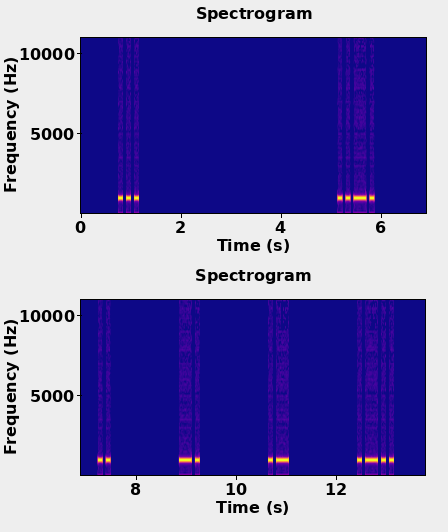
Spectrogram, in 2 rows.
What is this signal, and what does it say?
Morse code, heard as a keyed tone, about 15 wpm, spaced as for 5 wpm, 1000 Hz. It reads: S FINAL
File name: qotdfiles / 5wpm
